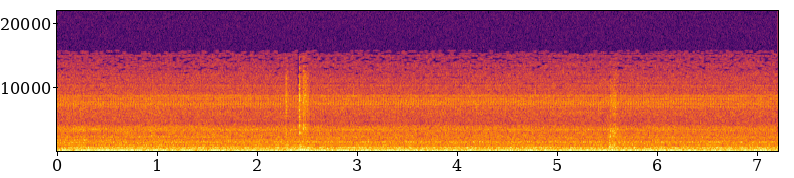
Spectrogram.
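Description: Steady low hum over a hiss, like a small motor or appliance running, with two faint ticks, one about two and a half seconds in and one about five and a half seconds in.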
